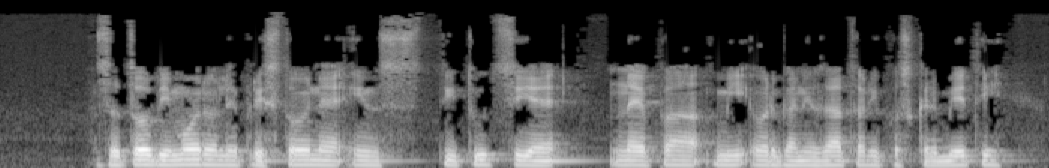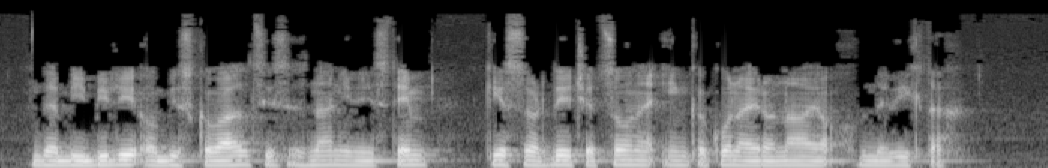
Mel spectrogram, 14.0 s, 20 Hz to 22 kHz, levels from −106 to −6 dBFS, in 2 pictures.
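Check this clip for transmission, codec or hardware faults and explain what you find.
Generation loss runs through the whole clip. The speech sounds swirly, smeared and hollow, consonant attacks blur, and nothing is heard above 16.4 kHz. The likely cause is repeated lossy re-encoding, around seven passes, in a way that fits a 64 kbit/s AAC-LC chain. Each decode and re-encode quantises the signal again on a shifted frame grid, so noise and spectral gaps pile up well beyond what one pass at that bitrate would leave.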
